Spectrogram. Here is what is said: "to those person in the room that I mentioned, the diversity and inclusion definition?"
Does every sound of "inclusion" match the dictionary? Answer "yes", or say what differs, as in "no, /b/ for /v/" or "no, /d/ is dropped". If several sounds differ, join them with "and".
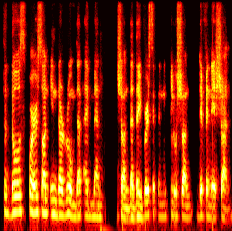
no, /ʃ/ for /ʒ/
